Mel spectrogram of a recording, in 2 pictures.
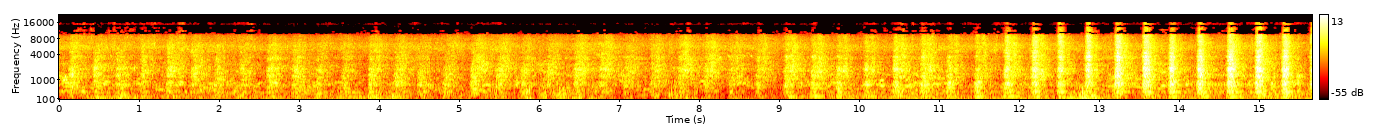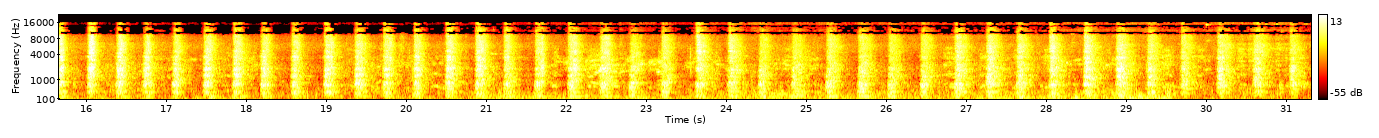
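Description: Narrow-gauge steam locomotive hissing, then starting to chuff about ten seconds in as it gets the train moving, the exhaust beats settling into a steady rhythm of about three a second.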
